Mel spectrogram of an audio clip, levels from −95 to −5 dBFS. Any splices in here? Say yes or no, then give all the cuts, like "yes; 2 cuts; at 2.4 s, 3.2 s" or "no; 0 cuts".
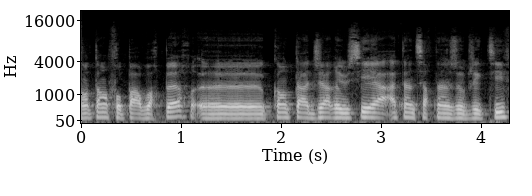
no; 0 cuts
